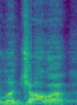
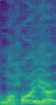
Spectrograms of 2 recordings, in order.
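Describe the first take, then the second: First: It is pronounced exactly the way it's spelled. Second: It is not pronounced the way it's spelled. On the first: The speaker calls it wrong. "because that's how it's spelled" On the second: The speaker calls it right. "the town called La Jolla"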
